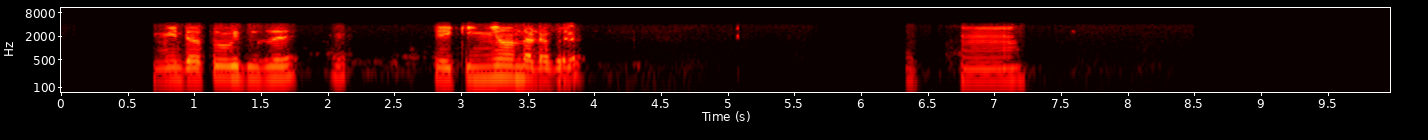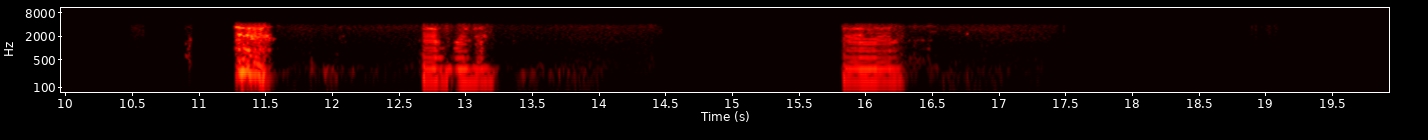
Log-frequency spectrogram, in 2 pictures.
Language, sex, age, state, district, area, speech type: Dogri, male, 18-30, Jammu and Kashmir, Reasi, rural, conversation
